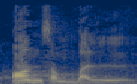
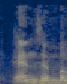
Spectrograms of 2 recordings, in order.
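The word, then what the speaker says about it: ensemble: पढ़ दिया, जो इसका जो सही प्रोनाउंसिएशन है बच्चों क्या होगा? वो होगा ऑनसम्बल। एनसेम्बल को क्या पढ़ना चाहिए? ऑनसम्बल।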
